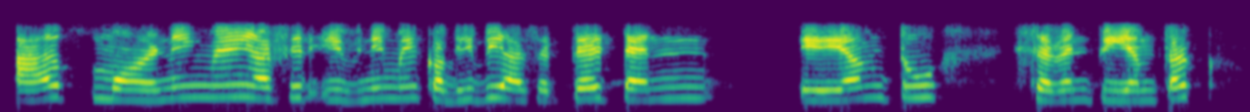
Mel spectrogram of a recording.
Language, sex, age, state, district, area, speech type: Hindi, female, 18-30, Uttar Pradesh, Sonbhadra, rural, conversation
